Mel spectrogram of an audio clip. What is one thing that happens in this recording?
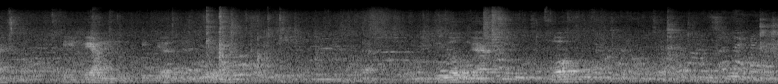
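A man talks quietly to children close by.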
